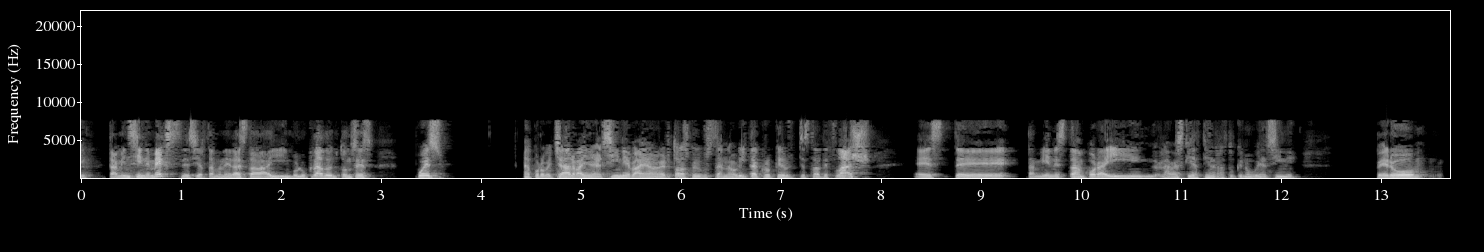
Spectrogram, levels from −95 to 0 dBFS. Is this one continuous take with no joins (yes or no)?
yes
